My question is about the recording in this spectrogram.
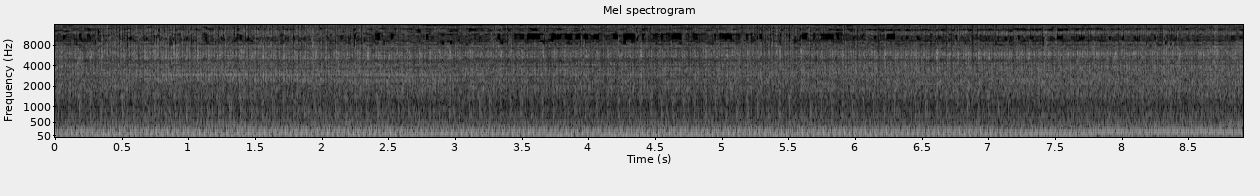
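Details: Honda CB550 four-cylinder motorcycle at steady idle with a loose, uneven metallic rattle over the exhaust; source unknown.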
